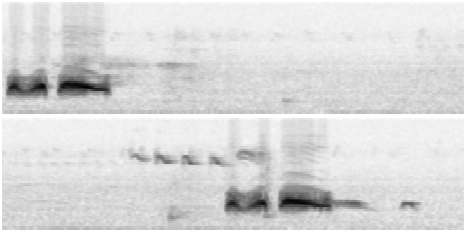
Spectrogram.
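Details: Captive spotted dove trained daily as a decoy to provoke fighting: a loud two-part coo, a short hoot then a drawn-out falling coo, repeated after a long pause, with faint high chirps just before the second phrase.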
